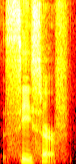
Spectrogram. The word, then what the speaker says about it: CSRF: us to prevent it cross-site request forgery is often abbreviated as csrf and sometimes pronounced as curf what is csrf imagine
